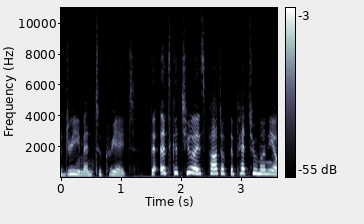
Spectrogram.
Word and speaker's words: haute couture: I was doing so well with all my pronunciation and then I stuff up haute couture. He was asked where haute couture fit within French culture.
